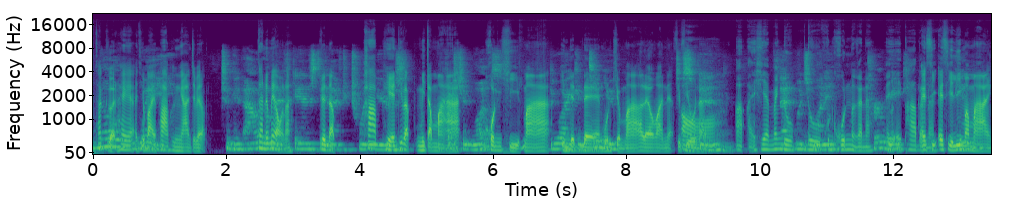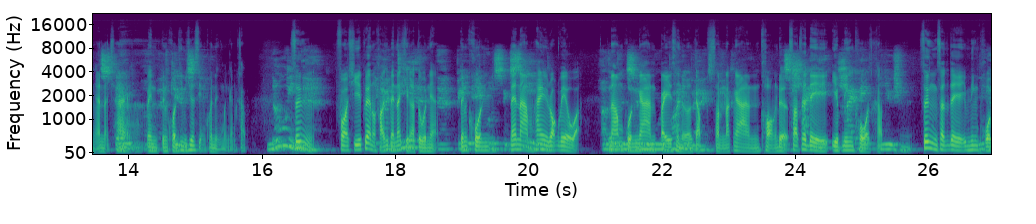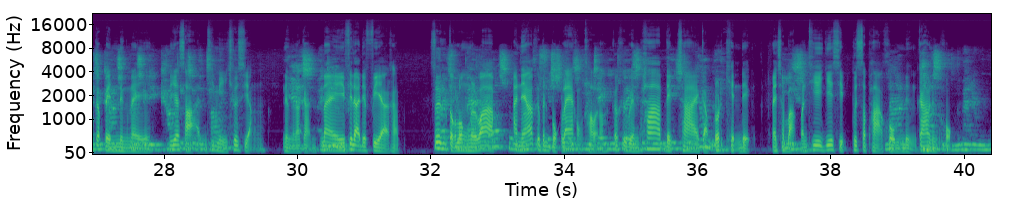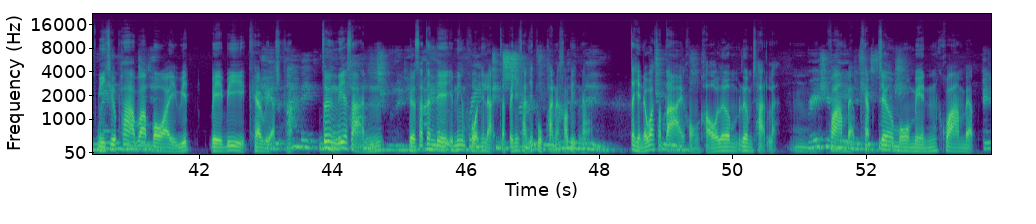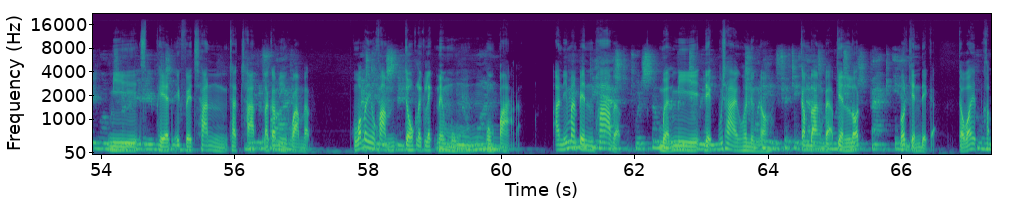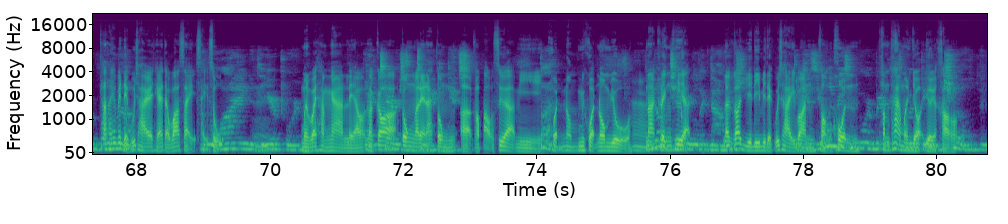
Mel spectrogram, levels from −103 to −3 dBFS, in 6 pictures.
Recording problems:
voice in the background; loud; throughout; 7 dB below the speech

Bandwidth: 18.5 kHz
